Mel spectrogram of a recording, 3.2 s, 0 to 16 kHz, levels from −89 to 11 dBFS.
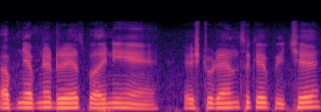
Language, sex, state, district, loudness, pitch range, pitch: Hindi, male, Uttar Pradesh, Muzaffarnagar, -16 LUFS, 145-160 Hz, 155 Hz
